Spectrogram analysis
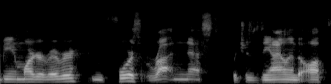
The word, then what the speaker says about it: Rottnest: Rottnest. Wow. All right. Yeah. That's how you pronounce it.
